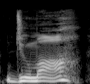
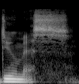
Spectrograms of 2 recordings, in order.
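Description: First: The name is pronounced the French way. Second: The name is pronounced the American way. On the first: This is the family's original French-Canadian form. "growing up in a French-Canadian family, it was actually Dumas" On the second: The name was adapted to fit American speech. "we're going to Americanize this. Let's call it Dumas"

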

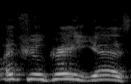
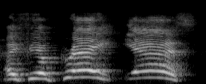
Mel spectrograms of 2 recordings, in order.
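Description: First: It is said flatly, without conviction. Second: It is said with enthusiastic conviction.

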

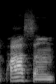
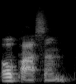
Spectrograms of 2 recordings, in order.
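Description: First: The word starts with a 'p' sound. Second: The word starts with an 'o' vowel. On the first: The speaker calls it wrong. "we just decided to redact the O and we just call it opossum" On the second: The speaker calls it right. "that's not proper, and we're supposed to say opossum"

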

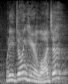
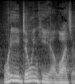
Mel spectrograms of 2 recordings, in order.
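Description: First: It is asked in a judging tone. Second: It is asked in a caring tone.

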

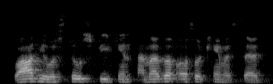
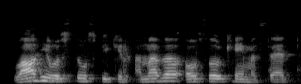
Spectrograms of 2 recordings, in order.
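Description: Both takes have the same delivery.

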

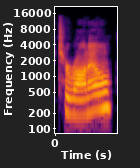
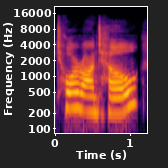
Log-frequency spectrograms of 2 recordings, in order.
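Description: First: It is said casually, with sounds reduced. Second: Every syllable and letter is clearly enunciated. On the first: "you wouldn't say Toronto" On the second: "you would say Toronto. For example, you'd have to enunciate every single letter"

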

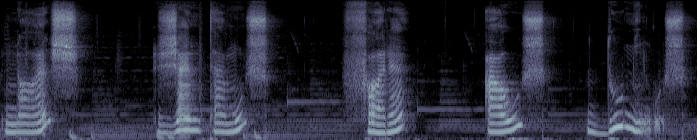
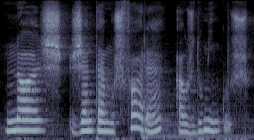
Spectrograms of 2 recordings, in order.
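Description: First: It is said at a normal pace. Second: It is said a bit faster.

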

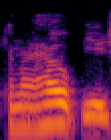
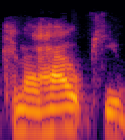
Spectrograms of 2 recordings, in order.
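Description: First: It is said in a polite, friendly way. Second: It is said in a curt, suspicious way. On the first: A genuine offer of help. "it wasn't like she said it" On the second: A challenge to people not wanted there. "She didn't say it nicely"

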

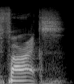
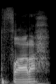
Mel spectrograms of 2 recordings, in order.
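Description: First: The name ends with a harsh throaty x. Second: The name ends with a soft breathy h. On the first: The speaker calls it wrong. "He pronounced it with an X" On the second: The speaker calls it right. "it's a H"

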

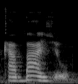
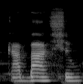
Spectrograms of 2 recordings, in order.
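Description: First: The double L sounds like Portuguese j. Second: The double L sounds like ch. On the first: "um som de J" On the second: "um som de CH"

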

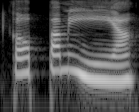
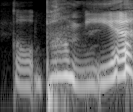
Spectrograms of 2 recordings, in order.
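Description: First: It is said with an Italian-sounding accent. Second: It is said with a Spanish accent. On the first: The speaker calls it wrong. "I want to do, like, Italian" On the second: The speaker calls it right. "Say it in a Spanish accent"

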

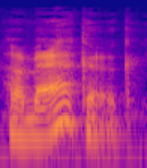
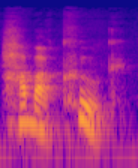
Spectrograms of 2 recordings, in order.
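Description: First: The name is said with a Texas accent. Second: The name is said with a Hebrew pronunciation. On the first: The speaker calls it wrong. "it was kind of Habakkuk, you know, Texas" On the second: The speaker calls it right. "the Hebrew pronunciation of this word, its name, is Habakkuk"

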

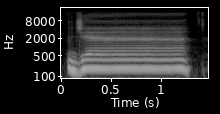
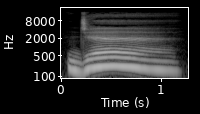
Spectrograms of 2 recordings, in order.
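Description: First: The long vowel is held for six counts. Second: The long vowel is held for four counts. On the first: "الإشباع" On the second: "التوسط"

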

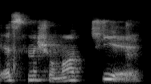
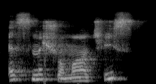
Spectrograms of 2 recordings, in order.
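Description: First: The last word ends with an 'e' sound. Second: The last word ends with an 'st' sound. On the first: This is the casual, conversational way to ask. "kita ganti ke bahasa informal" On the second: This is the formal way to ask. "chist adalah bahasa formal"

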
